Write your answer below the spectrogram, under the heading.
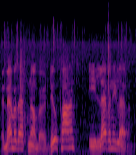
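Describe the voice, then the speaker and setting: A male American announcer from 1930s radio, speaking in a fairly high voice. His delivery is polished and emphatic, like scripted advertising copy. The sound is muffled, with some disc noise. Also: very animated, a little fast. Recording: dull, noisy 1939 radio transcription disc.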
